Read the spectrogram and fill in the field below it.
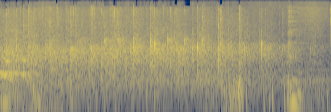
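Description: An audience applauds steadily, a dense wash of many hands clapping at an even, sustained level throughout, with a few sharper individual claps standing out near the end.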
